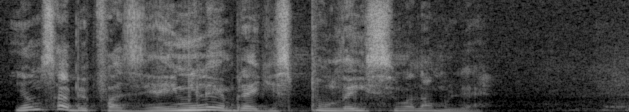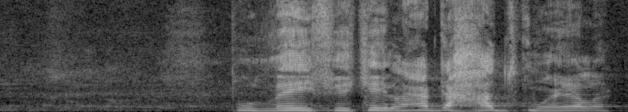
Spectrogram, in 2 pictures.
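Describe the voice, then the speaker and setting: A middle-aged pastor preaches in church, his voice sitting high for a man with a husky, breathy edge. He tells a personal story with lively swings between loud, urgent passages and soft, hushed ones. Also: fast talker. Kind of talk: sermon.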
